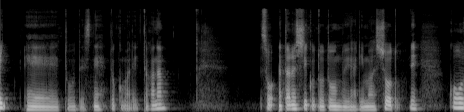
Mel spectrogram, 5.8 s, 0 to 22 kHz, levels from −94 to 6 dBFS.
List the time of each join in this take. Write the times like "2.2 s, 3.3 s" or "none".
3.5 s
